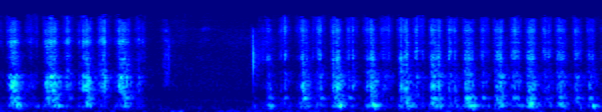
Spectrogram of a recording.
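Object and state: Scratch-art card being scratched.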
